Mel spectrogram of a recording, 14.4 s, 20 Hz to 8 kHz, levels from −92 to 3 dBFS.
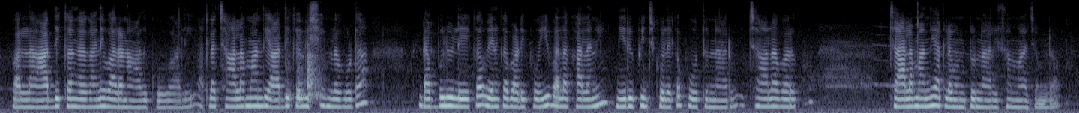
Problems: none marked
